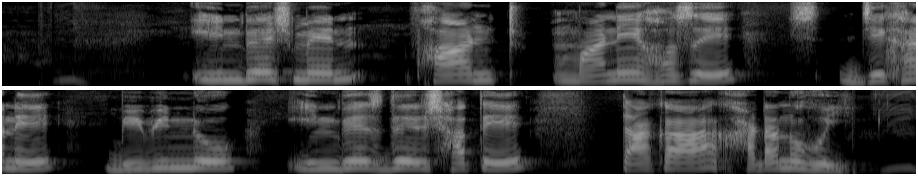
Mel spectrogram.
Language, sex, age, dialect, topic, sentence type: Bengali, male, 18-24, Rajbangshi, banking, statement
